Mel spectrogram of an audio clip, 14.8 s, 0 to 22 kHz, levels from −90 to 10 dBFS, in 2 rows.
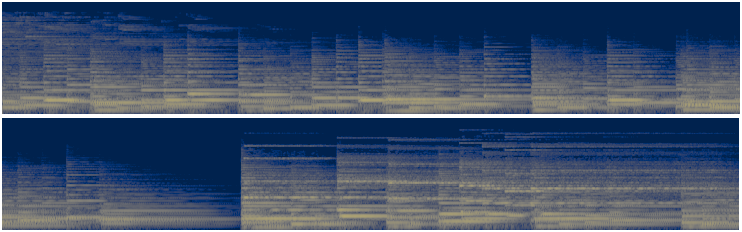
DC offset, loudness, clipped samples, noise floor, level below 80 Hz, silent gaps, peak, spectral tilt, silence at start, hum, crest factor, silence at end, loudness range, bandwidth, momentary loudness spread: under 0.1%; -28 LUFS; under 0.1%; -48 dBFS; -54 dBFS; none; -12 dBFS; -6 dB/octave; 0 s; none; 16 dB; 0 s; 5 LU; 14.5 kHz; 9 LU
